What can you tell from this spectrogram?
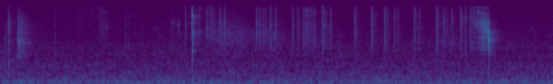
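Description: Faint sounds of a new phone being handled and its paper protective sheet peeled off the screen. There is a sharp click about two seconds in, then a run of quick crackles as the sheet comes away, ending in a louder snap near the end.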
